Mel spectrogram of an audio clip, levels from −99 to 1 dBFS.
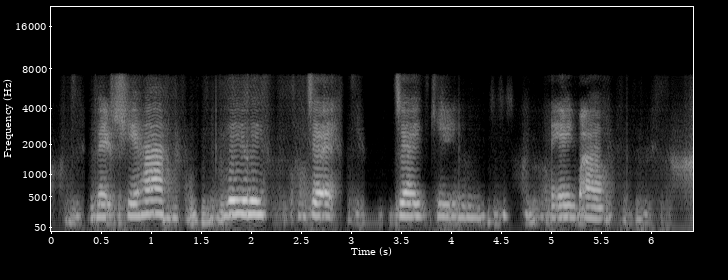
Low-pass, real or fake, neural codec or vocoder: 7.2 kHz; fake; codec, 16 kHz, 0.5 kbps, FreqCodec, smaller model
